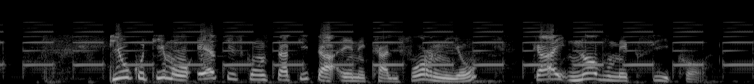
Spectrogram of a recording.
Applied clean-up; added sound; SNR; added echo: none; Alarm; 12 dB; none.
